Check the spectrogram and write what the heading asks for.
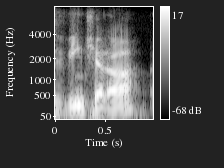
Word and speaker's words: Vincerà: Well, I mean, uh, just to, to give you a tip on the pronunciation, it's it's Vincerà, uh, which, go.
